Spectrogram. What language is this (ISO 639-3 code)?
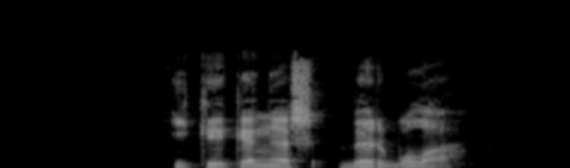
bak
